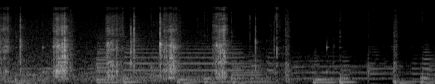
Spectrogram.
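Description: A pepper mill grinding in about four short twists over background music. Near the end the grinding stops and only the music goes on.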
